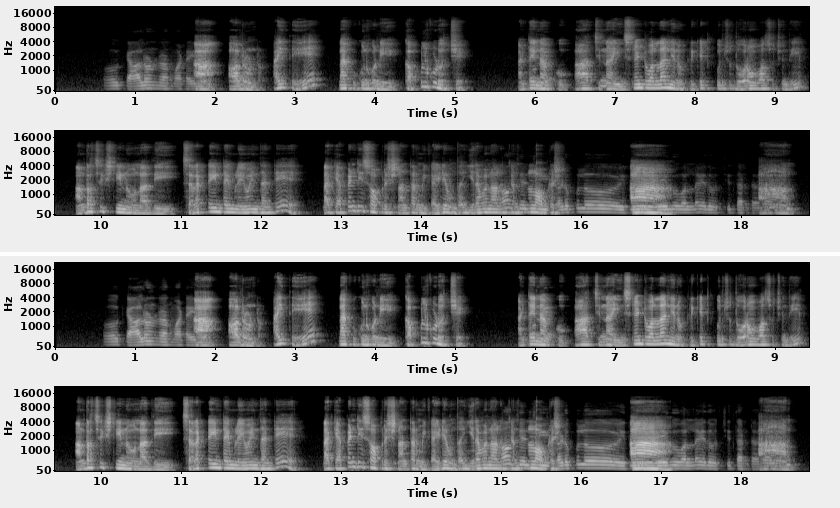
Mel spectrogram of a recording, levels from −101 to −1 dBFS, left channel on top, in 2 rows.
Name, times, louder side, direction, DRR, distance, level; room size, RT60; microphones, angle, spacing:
voice 1, 0.6-1.8 5.9-6.2 15.0-18.6, right 4 dB, 65° right, 0.5 m, -40 dB
voice 2, 1.7-3.3 3.5-5.1 5.8-9.3 9.7-12.4 12.8-15.7 16.6-17.1 18.2-18.6, right 3 dB, 30° right, 0.8 m, -33 dB
8.6 x 5.3 x 2.5 m
head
